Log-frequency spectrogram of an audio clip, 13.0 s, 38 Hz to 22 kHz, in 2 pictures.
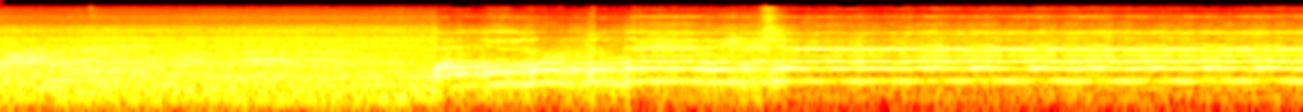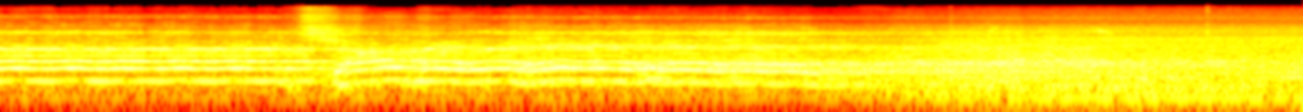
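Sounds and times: man chanting into a microphone: 2.2 - 11.0.

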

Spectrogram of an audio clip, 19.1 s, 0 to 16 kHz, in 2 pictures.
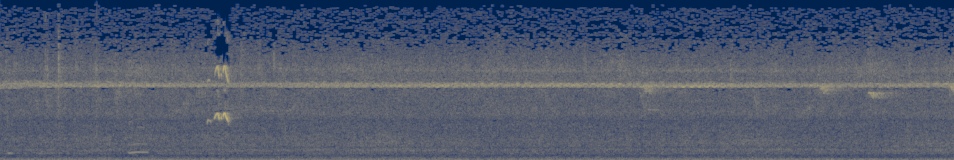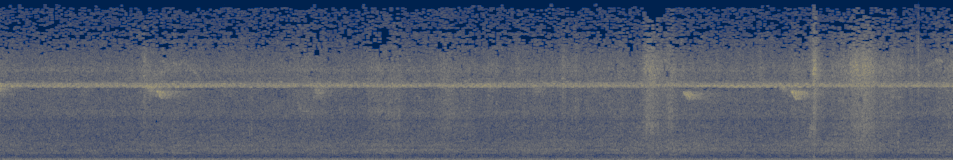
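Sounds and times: high-pitched insect trill: 0.0 - 2.8.

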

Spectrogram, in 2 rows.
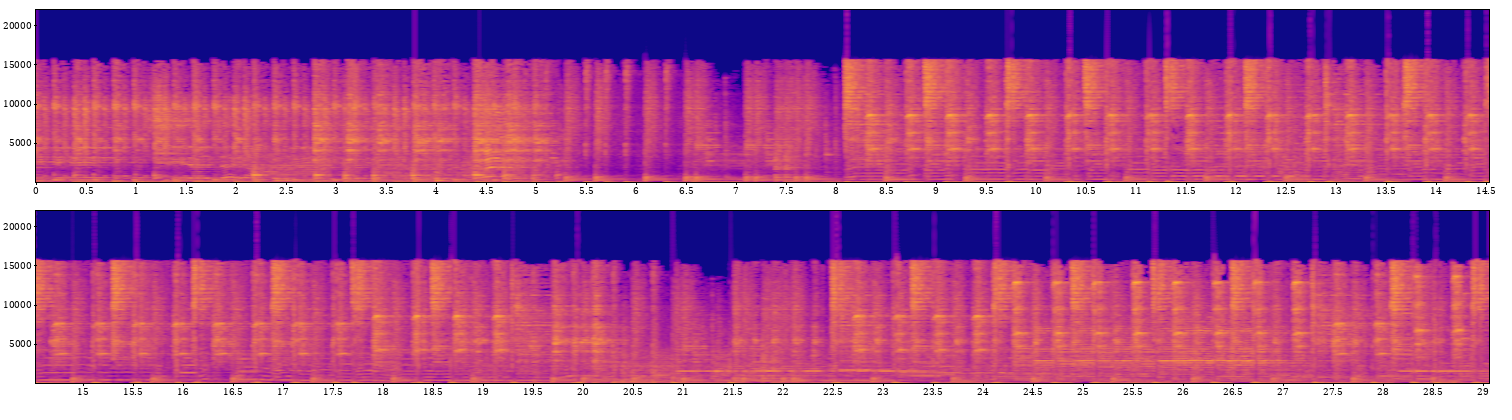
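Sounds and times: band playing instrumental: 0.0 - 29.0
bamboo flute melody: 8.1 - 29.0.

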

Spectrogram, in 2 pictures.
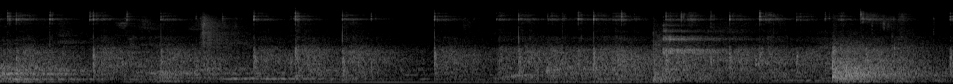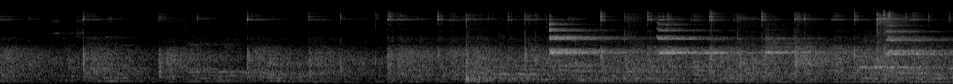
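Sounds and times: murmur of voices: 0.0 - 6.6
table tennis ball clicking: 2.5 - 10.5.

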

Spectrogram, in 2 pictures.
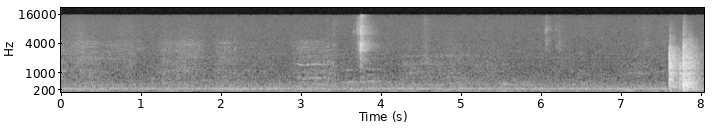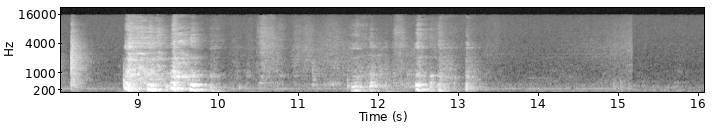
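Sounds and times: man coughing: 8.8 - 10.1, 11.6 - 13.3.

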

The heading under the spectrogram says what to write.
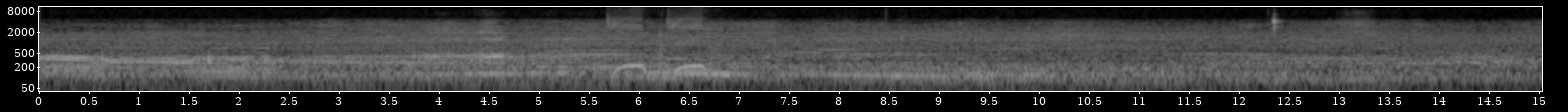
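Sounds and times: traffic hum through window: 0.0 - 15.0
short rising and falling sounds: 5.7 - 7.0.

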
